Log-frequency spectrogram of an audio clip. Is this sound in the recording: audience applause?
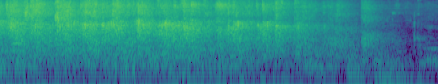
yes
